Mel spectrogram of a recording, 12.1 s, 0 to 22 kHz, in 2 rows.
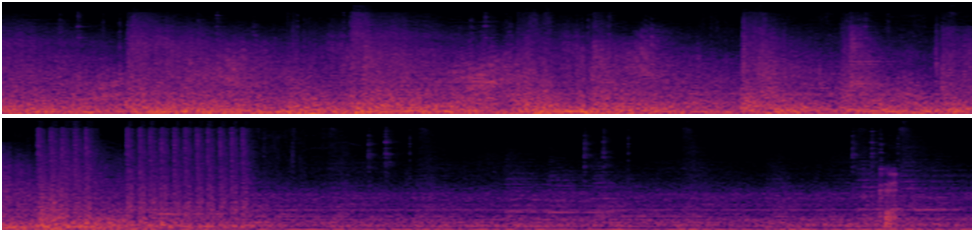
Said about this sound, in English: the artillery will start firing on the A2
